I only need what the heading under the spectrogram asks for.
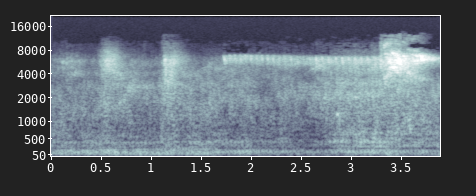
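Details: Hungry baby monkey named Adler, missing his mom while a small monkey holds him, gives thin, high squeals that stretch into a long sustained whine, rising to a louder piercing cry near the end.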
